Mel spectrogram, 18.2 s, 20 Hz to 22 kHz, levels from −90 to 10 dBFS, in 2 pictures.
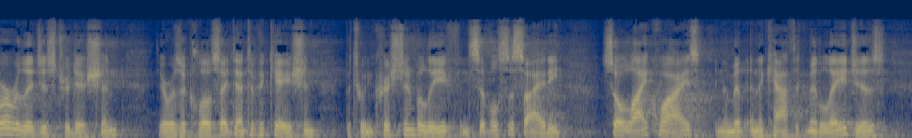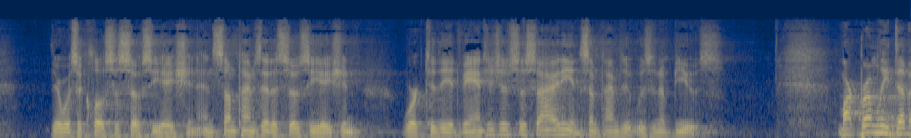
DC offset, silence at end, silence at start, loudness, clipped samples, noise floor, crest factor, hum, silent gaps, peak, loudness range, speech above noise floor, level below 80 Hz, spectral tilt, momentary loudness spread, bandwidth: under 0.1%; 0 s; 0 s; -22 LUFS; under 0.1%; -56 dBFS; 20 dB; none; none; -2 dBFS; 2 LU; 34 dB; -54 dBFS; -4 dB/octave; 10 LU; 12.5 kHz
